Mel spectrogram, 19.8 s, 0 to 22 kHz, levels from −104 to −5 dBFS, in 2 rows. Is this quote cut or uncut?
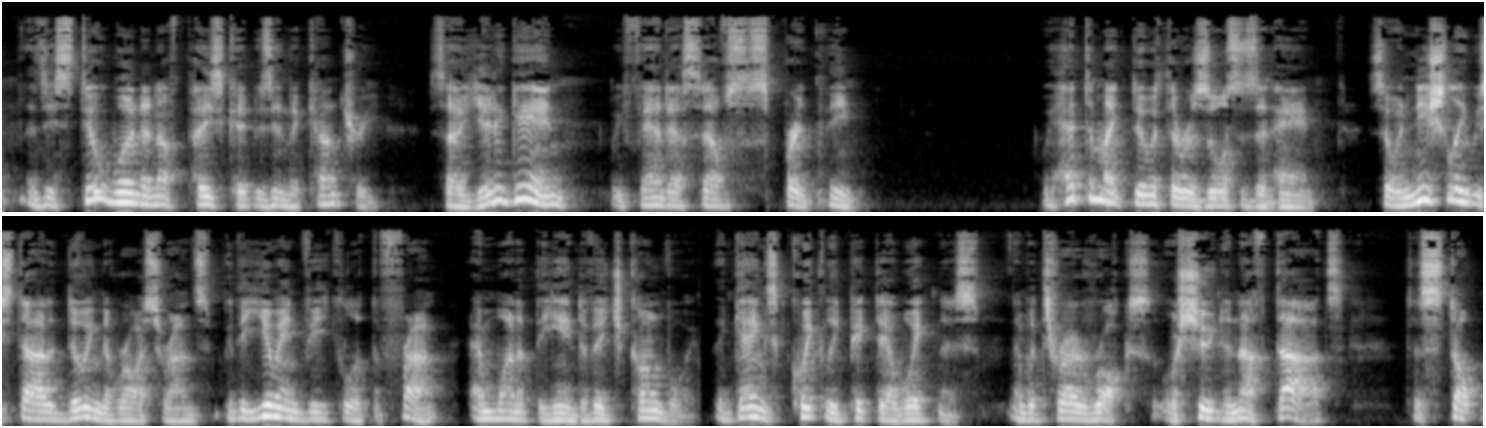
cut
